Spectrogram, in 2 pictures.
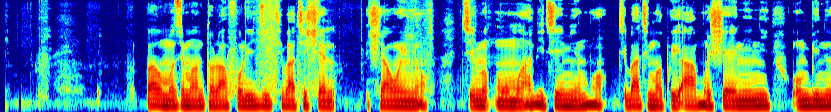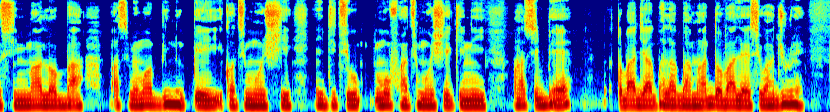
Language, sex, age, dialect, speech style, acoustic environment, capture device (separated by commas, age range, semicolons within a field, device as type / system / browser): Yoruba, male, 18-24, Nigeria - Ibadan, focused, nature, mobile / Linux / Chrome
